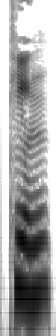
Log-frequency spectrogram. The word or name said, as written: 挺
